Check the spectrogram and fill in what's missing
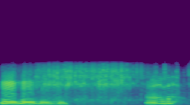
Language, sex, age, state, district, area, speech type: Odia, female, 45-60, Odisha, Sambalpur, rural, conversation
